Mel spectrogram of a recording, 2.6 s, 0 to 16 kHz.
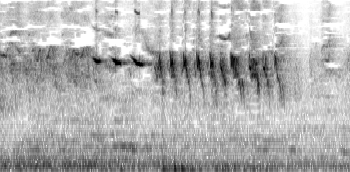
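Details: Caged lined seedeater in Jataúba, Pernambuco, Brazil, recorded on a Friday afternoon at 3 pm, 11 November, while preparing for a morning field contest. It gives a high whistled lead-in, then a fast run of about ten buzzy repeated notes.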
